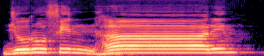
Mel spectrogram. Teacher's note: تو یہاں پر اظہار ہوگا، یعنی غنہ نہیں کریں گے. جیم پیش جو، را پیش رو، جرو.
